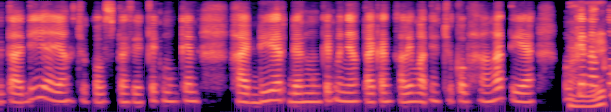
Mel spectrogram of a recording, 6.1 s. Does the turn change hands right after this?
No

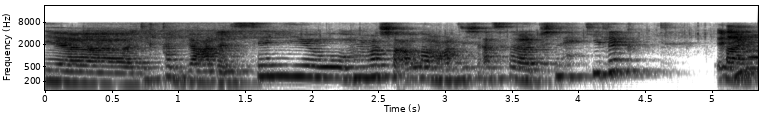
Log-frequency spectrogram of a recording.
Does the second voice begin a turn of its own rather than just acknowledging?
No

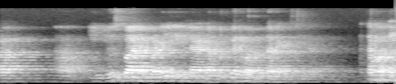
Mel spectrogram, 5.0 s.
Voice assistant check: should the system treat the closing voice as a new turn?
No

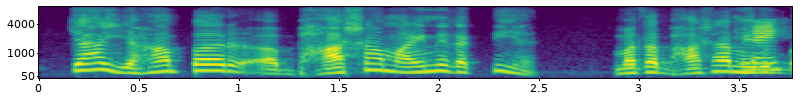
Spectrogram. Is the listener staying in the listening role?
Yes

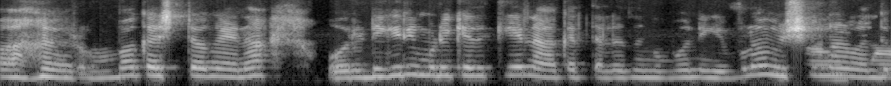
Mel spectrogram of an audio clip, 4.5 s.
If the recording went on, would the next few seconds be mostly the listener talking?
No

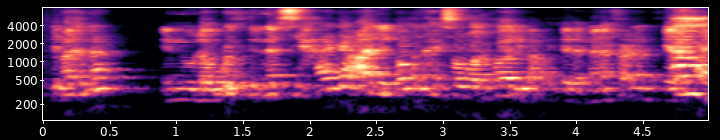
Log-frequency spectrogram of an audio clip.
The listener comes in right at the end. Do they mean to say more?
Yes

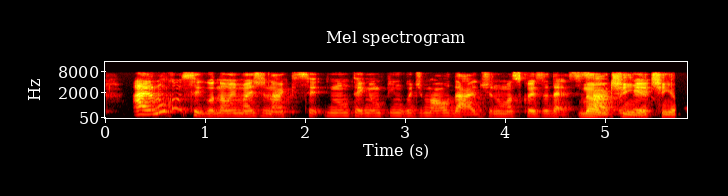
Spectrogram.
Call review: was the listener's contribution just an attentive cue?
No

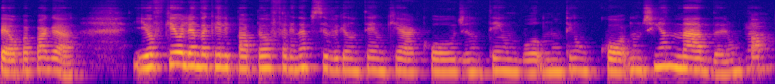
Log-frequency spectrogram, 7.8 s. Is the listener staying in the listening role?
Yes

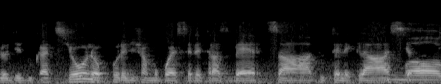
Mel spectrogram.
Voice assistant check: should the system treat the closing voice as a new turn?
Yes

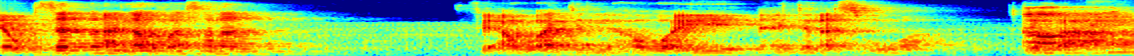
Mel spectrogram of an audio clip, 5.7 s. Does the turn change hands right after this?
Yes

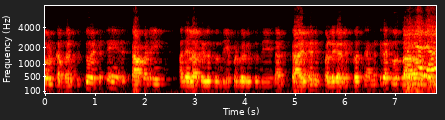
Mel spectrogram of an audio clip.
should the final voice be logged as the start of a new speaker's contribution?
Yes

